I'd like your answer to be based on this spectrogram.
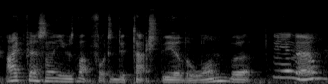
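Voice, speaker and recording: A man's voice: medium pitch, wildly swooping pitch, quick pace, a bit bright, a little hiss or hum. A man giving casual, offhand let's play commentary, muttering to himself and swearing now and then. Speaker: gamer, let's play host.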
